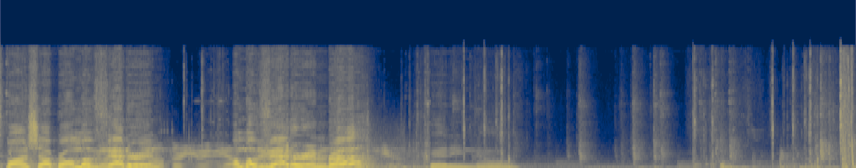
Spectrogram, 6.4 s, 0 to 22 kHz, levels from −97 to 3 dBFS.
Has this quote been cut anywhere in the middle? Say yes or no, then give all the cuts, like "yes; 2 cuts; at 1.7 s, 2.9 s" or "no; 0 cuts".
yes; 1 cut; at 3.2 s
